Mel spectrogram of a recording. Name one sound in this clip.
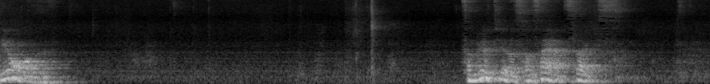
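A middle-aged man speaks calmly through a head microphone.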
